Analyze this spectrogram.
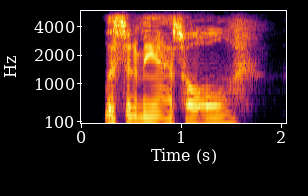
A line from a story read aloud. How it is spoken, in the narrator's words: I said quietly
